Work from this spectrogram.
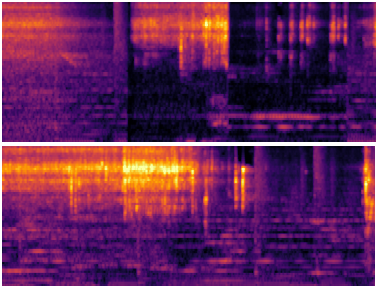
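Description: Water runs steadily from a bathroom tap while someone rinses their mouth and washes their hands, the flow splashing continuously with shifting gurgles and a brief pause partway through.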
